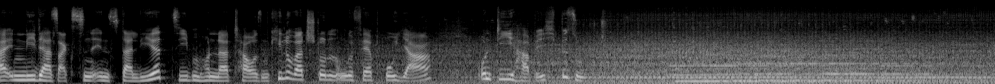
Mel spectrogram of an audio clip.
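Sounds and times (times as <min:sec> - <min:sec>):
speech: 0:00.0 - 0:06.2
tractor engine drone: 0:02.0 - 0:09.9.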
